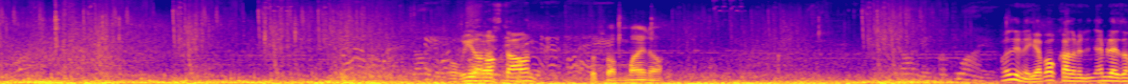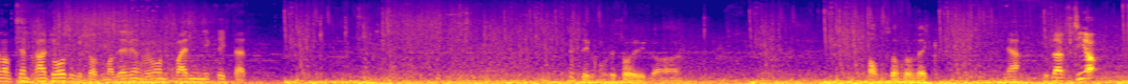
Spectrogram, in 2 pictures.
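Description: Heavy gunfire and explosions boom and rumble.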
